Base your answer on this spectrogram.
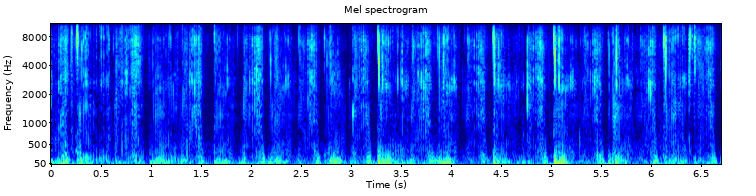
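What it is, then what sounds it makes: Plastic corrugated tube. A beige, hollow corrugated plastic tube is bent into an arc and twisted with both hands while fingertips rub along its ribbed surface. The result is a dense, irregular stream of bright crinkling and ridged rasping clicks over soft low thumps, with occasional sharper snaps that fade quickly.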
